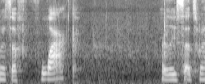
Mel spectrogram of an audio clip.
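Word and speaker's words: Fuack: his name is a flack at least that's what how I pronounce it it's f u a c k like quack but with an f and that is if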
